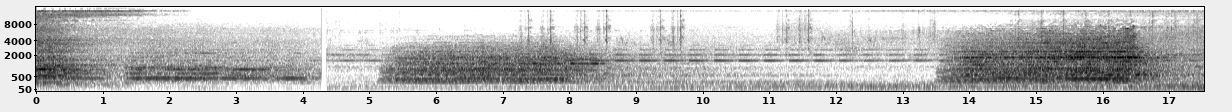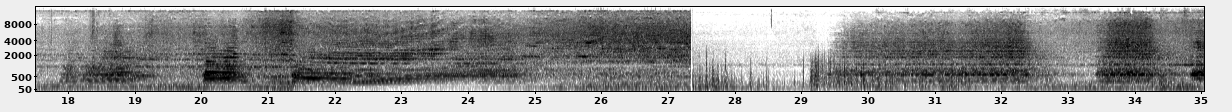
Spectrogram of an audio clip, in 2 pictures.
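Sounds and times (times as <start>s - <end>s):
train rumble and wheel clatter: 0.0s - 2.8s, 4.1s - 35.0s
pitched-down train horn blasts: 0.0s - 4.3s, 5.1s - 9.8s, 13.4s - 25.2s, 29.1s - 35.0s.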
